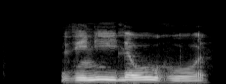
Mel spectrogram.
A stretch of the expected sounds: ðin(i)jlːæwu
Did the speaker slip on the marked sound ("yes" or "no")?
no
